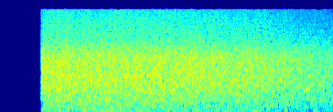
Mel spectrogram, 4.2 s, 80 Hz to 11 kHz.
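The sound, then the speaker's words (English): Sustained audience applause after the Berlin Philharmonic Orchestra, conducted by Seiji Ozawa with pianist Arkady Volodos, performs Tchaikovsky's Piano Concerto No. 1 in B flat minor: a dense, steady wash of many hands clapping that starts abruptly and holds loud throughout, easing only slightly at the end. “That applause for the Berlin Philharmonic Orchestra and conductor Seiji Ozawa, along with pianist Arkady Volodos, playing Tchaikovsky's first piano concerto in B flat minor on Kansas Public Radio”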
